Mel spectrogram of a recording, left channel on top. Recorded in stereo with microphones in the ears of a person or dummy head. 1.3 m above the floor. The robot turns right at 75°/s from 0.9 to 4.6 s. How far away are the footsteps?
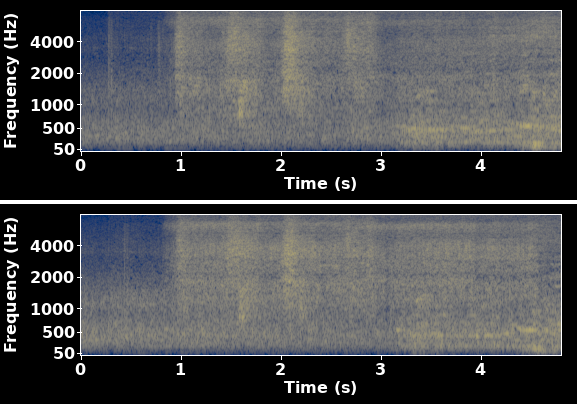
About 5 m.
